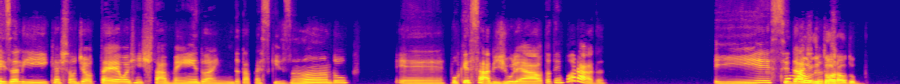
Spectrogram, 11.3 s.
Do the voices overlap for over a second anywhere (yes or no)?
yes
